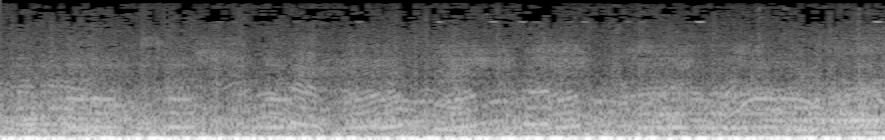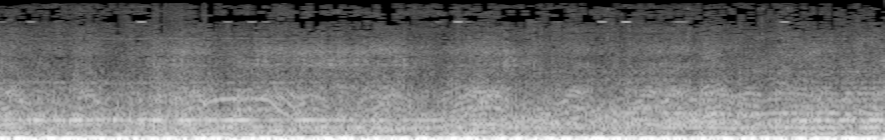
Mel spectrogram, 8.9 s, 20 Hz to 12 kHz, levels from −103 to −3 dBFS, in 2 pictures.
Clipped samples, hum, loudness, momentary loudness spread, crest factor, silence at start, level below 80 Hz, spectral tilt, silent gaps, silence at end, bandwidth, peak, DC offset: under 0.1%; none; -13 LUFS; 2 LU; 8 dB; 0 s; -8 dBFS; -9 dB/octave; none; 0 s; 7.2 kHz; 0 dBFS; under 0.1%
